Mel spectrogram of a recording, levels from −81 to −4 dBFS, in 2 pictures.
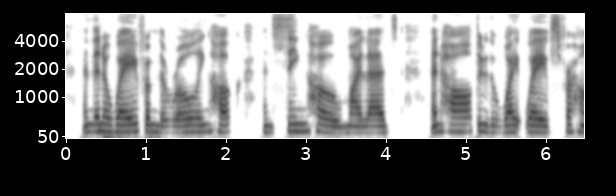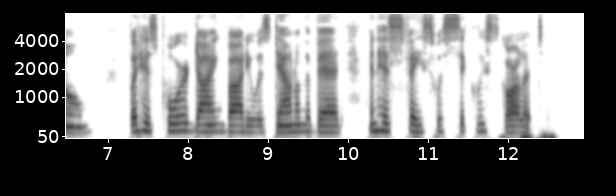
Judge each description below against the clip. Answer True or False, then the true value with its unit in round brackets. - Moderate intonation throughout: False (2.0 semitones)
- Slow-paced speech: False (165 wpm)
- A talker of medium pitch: True (165 Hz)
